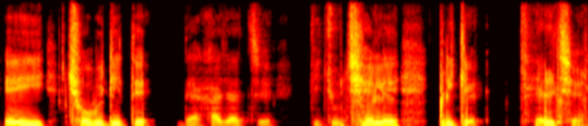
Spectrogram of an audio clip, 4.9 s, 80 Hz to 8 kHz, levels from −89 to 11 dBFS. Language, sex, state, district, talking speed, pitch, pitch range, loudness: Bengali, male, West Bengal, Jhargram, 100 wpm, 120 Hz, 110-130 Hz, -14 LUFS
